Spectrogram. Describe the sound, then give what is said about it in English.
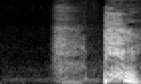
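Coughing from someone who recently quit smoking: two harsh bursts, a softer rough one followed by a louder, fuller hack after a brief pause, with no talking. “Sorry about the cough there.”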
